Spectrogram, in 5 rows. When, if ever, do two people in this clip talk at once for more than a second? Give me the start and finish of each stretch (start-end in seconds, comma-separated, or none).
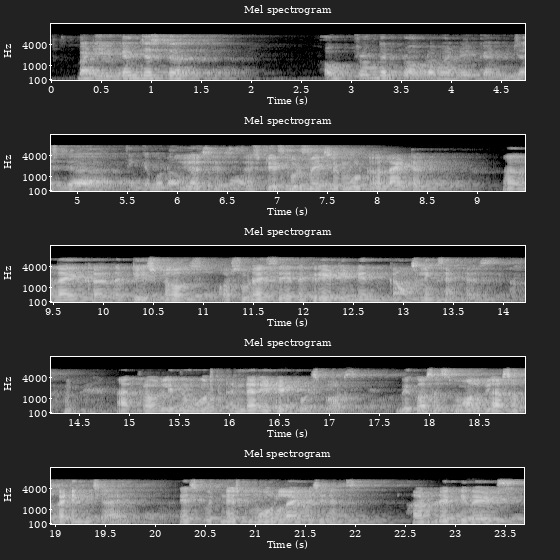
6.0-7.6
